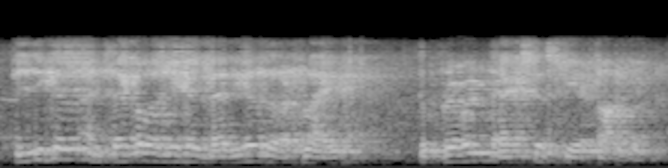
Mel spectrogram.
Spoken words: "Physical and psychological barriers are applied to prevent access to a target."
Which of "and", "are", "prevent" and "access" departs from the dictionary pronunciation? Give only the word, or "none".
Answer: none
